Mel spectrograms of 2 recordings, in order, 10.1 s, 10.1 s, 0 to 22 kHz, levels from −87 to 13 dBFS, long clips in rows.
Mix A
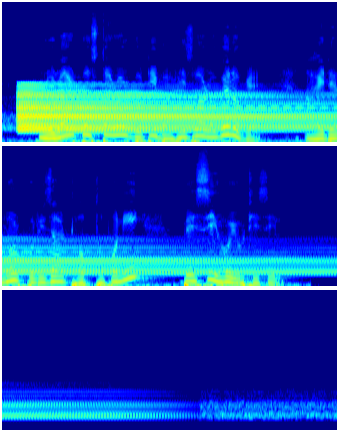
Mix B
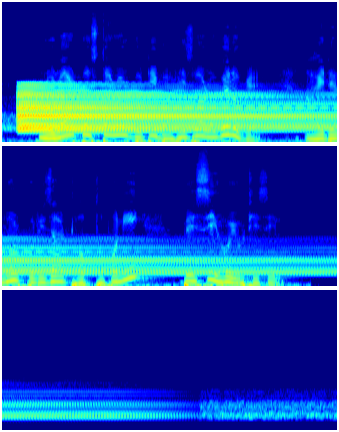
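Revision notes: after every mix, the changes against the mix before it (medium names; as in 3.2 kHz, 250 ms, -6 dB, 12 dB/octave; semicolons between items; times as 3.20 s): background: send +7.0 dB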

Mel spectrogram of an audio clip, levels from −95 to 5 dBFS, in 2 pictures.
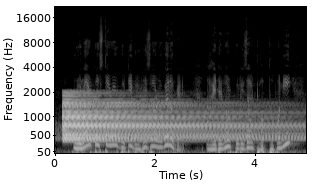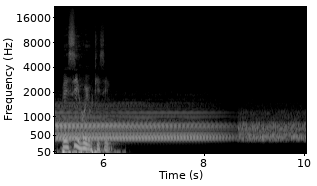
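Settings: master: add tone controls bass -4 dB, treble -1 dB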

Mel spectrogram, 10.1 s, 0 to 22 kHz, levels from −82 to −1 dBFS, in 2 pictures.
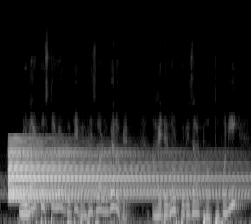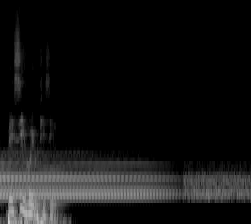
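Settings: speech: send +8.0 dB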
